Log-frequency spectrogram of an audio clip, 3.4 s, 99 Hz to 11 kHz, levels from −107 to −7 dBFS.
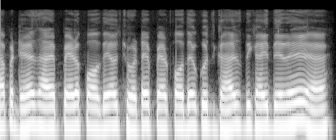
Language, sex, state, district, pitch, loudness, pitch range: Hindi, male, Jharkhand, Garhwa, 155 Hz, -10 LUFS, 150-160 Hz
